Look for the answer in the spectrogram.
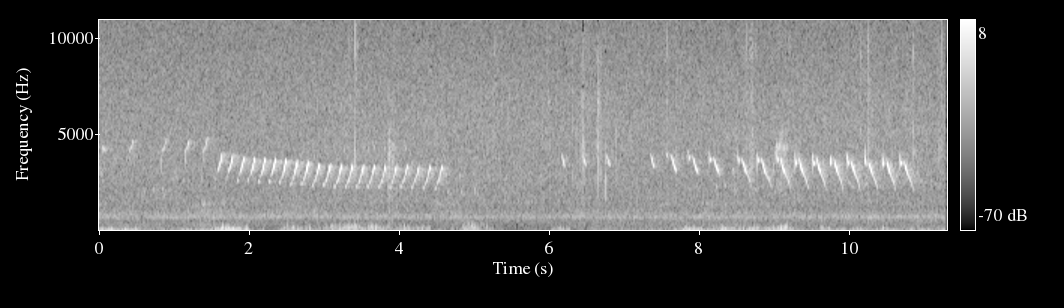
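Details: Woodlark singing at Brtonigla, Istria: two fluty, accelerating runs of liquid notes, each falling slightly, 'lu-lu-lu-lu', over a low rumble of wind.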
